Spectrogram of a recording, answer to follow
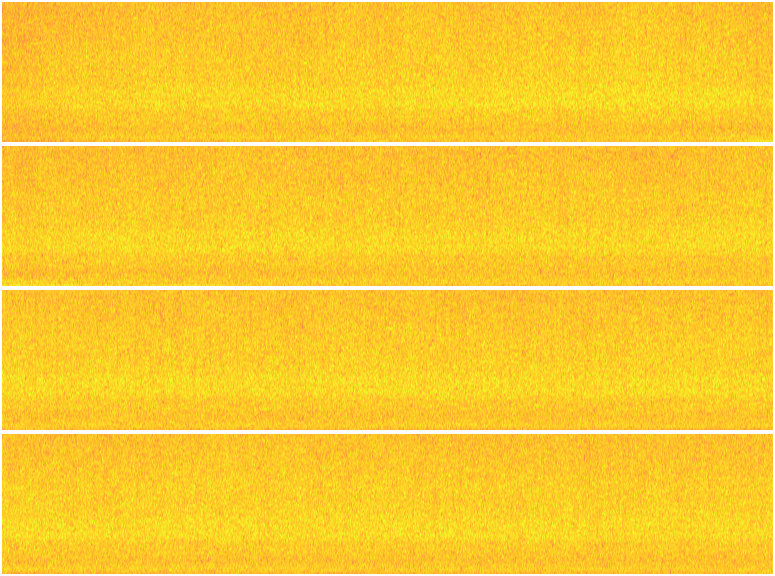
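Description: Steady rushing of water spilling over a concrete low-head dam, an even, unbroken noise.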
